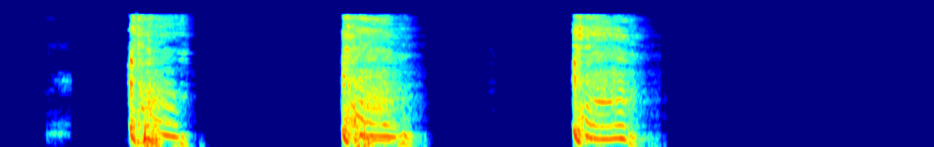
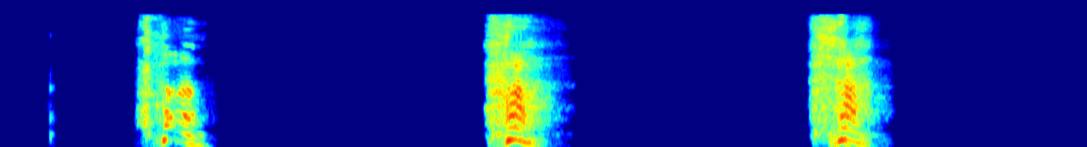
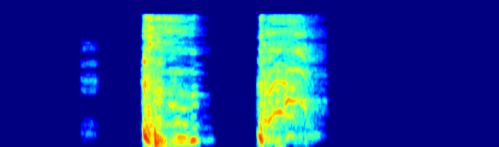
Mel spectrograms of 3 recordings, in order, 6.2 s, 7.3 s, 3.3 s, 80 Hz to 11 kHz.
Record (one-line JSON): {"three_cough_length": "6.2 s", "three_cough_amplitude": 27445, "three_cough_signal_mean_std_ratio": 0.34, "exhalation_length": "7.3 s", "exhalation_amplitude": 27785, "exhalation_signal_mean_std_ratio": 0.26, "cough_length": "3.3 s", "cough_amplitude": 26395, "cough_signal_mean_std_ratio": 0.31, "survey_phase": "beta (2021-08-13 to 2022-03-07)", "age": "65+", "gender": "Male", "wearing_mask": "No", "symptom_cough_any": true, "smoker_status": "Ex-smoker", "respiratory_condition_asthma": false, "respiratory_condition_other": false, "recruitment_source": "REACT", "submission_delay": "3 days", "covid_test_result": "Negative", "covid_test_method": "RT-qPCR"}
